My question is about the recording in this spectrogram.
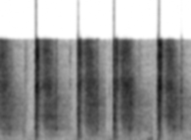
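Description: Pneumatic nail gun firing four times, about half a second apart, each a sharp crack as it drives a nail through a glued trim board into a door panel.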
